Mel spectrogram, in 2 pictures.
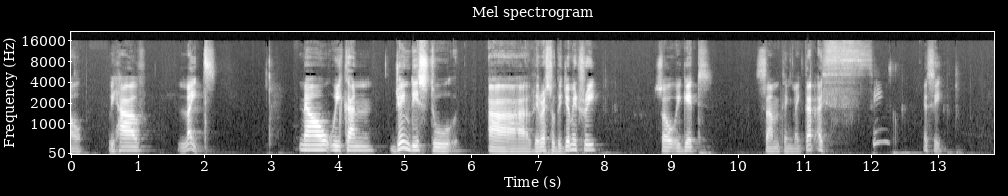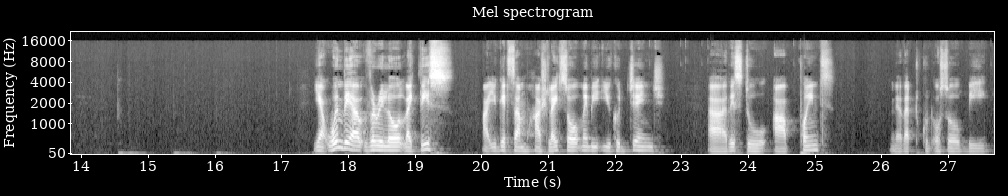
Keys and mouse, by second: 0.1 space, 0.3 `, 0.8 `, 2.9 space, 4.9 click, 7.1 ctrl+shift+click, 8.0 alt+a, 10.3 `, 12.8 shift+click, 13.3 space, 14.6 space, 15.4 space, 16.1 space, 19.7 `, 23.3 click, 24.7 click.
